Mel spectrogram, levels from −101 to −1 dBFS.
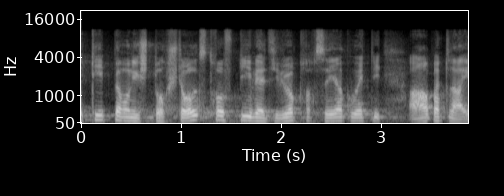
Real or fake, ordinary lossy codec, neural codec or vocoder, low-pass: fake; none; codec, 32 kHz, 1.9 kbps, SNAC; 10.8 kHz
